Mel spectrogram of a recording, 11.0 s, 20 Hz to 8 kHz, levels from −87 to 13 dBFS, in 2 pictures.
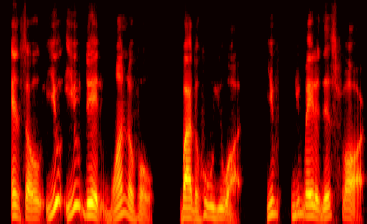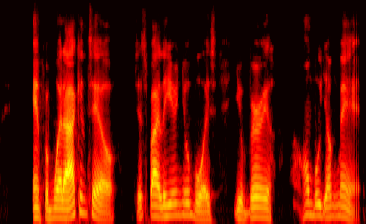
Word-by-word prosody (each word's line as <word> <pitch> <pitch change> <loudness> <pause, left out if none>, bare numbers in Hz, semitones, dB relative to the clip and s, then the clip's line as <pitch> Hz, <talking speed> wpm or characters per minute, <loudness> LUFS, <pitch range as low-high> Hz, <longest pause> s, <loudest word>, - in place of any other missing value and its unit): and 145 -4 -1
so 115 0 -1
you 325 +6 +3
you 285 +1 0
did 320 +6 +4
wonderful - - -4 0.4
by 130 -1 +6
the 110 - -5
who 135 +5 -3
you 120 -2 -2
are. - - -8 0.4
You've 165 +4 -4 0.2
you've 160 +5 -7
made 145 -1 +4
it 120 -2 0
this 130 +3 0
far, - - -3 0.5
and 130 -1 +1
from 115 -1 -4
what 120 0 +5
I 120 - +10
can 185 -1 -7
tell, 95 - 0 0.3
just 130 - -8
by 145 -1 +5
hearing 150 +3 -2
your 155 0 -4
voice, 100 -8 -2 0.3
you're 115 -1 -3
very 125 +2 0 0.5
humble 150 -1 -3
young 135 +1 -4
man. 135 -3 -5
135 Hz, 180 wpm, -24 LUFS, 120-155 Hz, 0.5 s, I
